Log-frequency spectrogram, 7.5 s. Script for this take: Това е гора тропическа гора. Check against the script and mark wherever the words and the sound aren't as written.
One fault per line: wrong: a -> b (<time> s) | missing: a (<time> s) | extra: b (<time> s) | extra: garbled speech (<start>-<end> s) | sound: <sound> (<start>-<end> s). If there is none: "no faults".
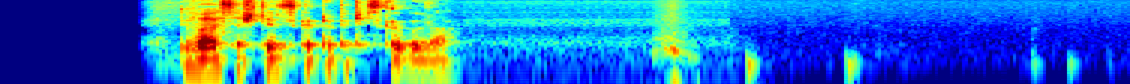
wrong: гора -> същинска (1.5 s)
sound: whoosh (4.3-4.7 s)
